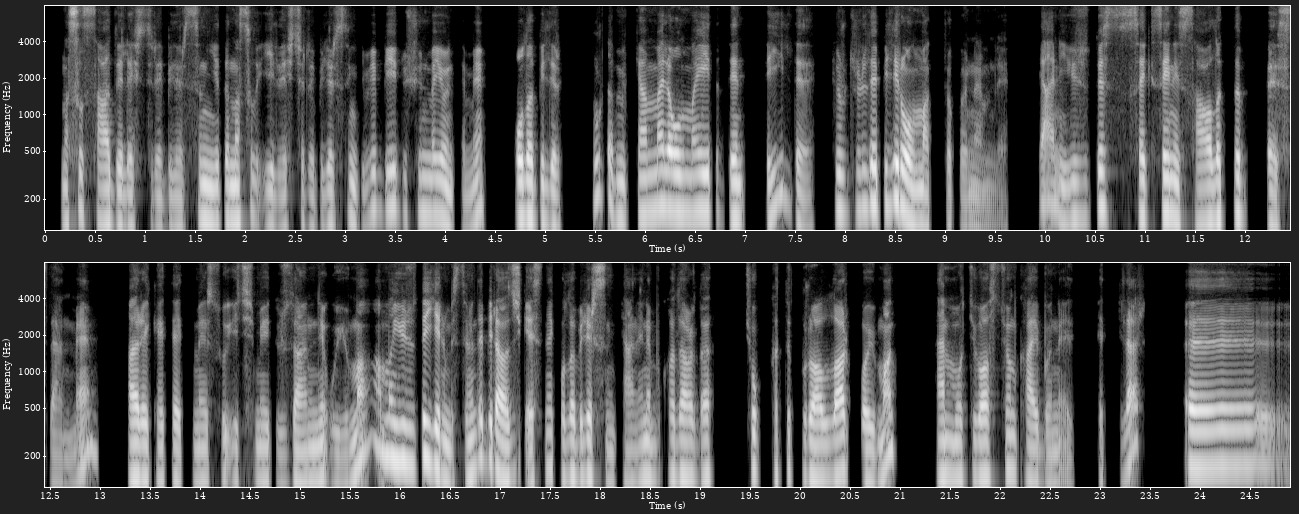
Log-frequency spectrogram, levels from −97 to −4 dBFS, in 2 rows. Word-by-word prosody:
nasıl 125 +6 0
sadeleştirebilirsin 110 -2 -3
ya 125 0 +1
da 130 - +1
nasıl 130 +3 0
iyileştirebilirsin 115 +2 -6
gibi 160 +9 -8
bir 170 0 +1
düşünme 150 0 -4
yöntemi 125 +2 -1 0.3
olabilir. 135 -5 +4 0.3
Burada 205 +1 -4
mükemmel 150 +5 +1
olmayı 160 0 +6 0.2
de 140 -1 +5 0.3
değil 185 +6 -4
de 105 -4 -4 0.2
sürdürülebilir 170 +4 +2
olmak 120 -9 +6
çok - - -10
önemli. - - -11 0.3
Yani, 95 +7 -2
%80'i 140 0 0
sağlıklı 130 +3 +1 0.2
beslenmek, 105 - -5 0.3
hareket 125 -1 +2
etmek, 115 0 -3
su - - -8
içmek, 120 0 -6
düzenli 110 +4 -1
uyumak 110 - -2
ama 205 -4 +3
%20'sini 165 - +3
de 195 +1 -1
birazcık 140 -4 +4
esnek 150 +8 -3
olabilirsin. 130 -3 0
Kendine 120 +3 -3
bu - - -21
kadar 135 -2 0
da 135 0 0 0.3
çok 150 -1 -4
katı 135 +2 -8
kurallar 135 +1 +4
koymak 120 - +1 0.4
hem 135 0 +1
motivasyon 130 +2 0
kaybını 110 -5 -3
et 90 +3 -13 0.2
etkiler. - - -4 0.4
Eee, 165 - +3
130 Hz, 125 wpm, -22 LUFS, 115-155 Hz, 0.4 s, olmayı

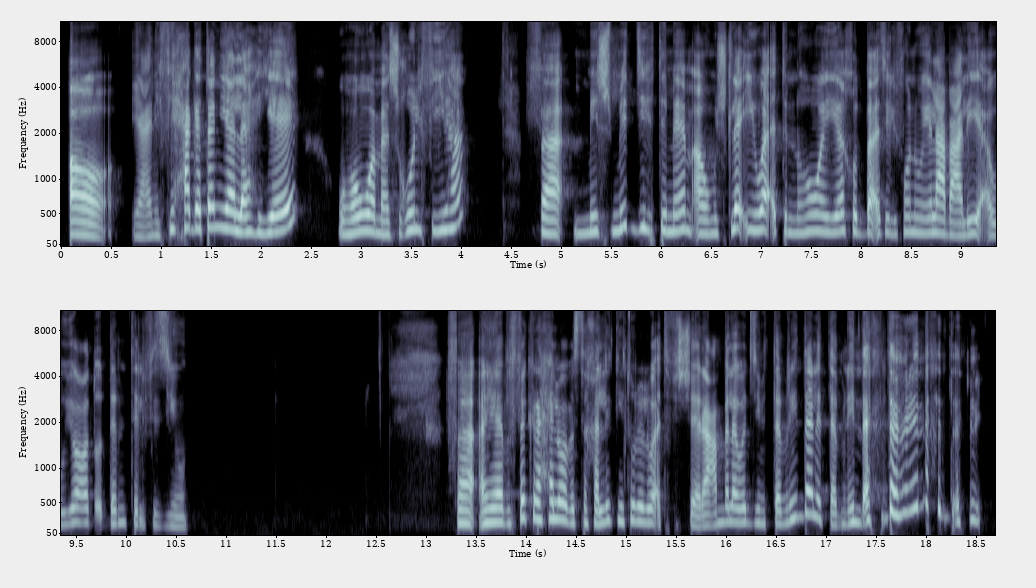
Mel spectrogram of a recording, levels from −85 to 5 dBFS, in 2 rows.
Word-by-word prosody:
آه، 185 -5 +6 0.3
يعني 165 +2 -4
في 265 - -4
حاجة 280 +2 +3
تانية 290 -1 +4
لاهياه، 225 +3 +4 0.5
وهو 225 +5 +3
مشغول 210 +6 -1
فيها، 260 +6 -1 0.6
فمش 215 +2 +1
مدّي 275 +1 -3
اهتمام 250 +1 -2
أو 205 -3 +2
مش 210 +5 -4
لاقي 270 -2 +2
وقت 260 -1 +1
إن 210 -1 -7
هو 235 +3 -2
ياخد 230 -1 -2
بقى - - +3
تليفون 220 +2 -7
ويلعب 215 -2 +2
عليه 185 +3 +2
أو 175 - -5
يقعد 205 +2 -1
قدام 190 -1 -7
التليفزيون. 155 -7 -9 2.6
فهي 200 +1 +2
ب - - -13
فكرة 265 +5 0
حلوة 250 0 +1
بس 200 -1 -5
خليتني 210 +4 -3
طول 230 +1 -4
الوقت 205 -2 -1
في - - -15
الشارع، 160 -1 +1
عمّالة 210 +6 0
أودّي 205 -1 -3
من 195 - -9
التمرين 195 +9 -4
ده 330 - +4
للتمرين، 205 - -3
من - - -8
التمرين 330 - +2
ده 470 - -4
للتمرين 240 - -9
220 Hz, 150 wpm, -20 LUFS, 195-255 Hz, 2.6 s, آه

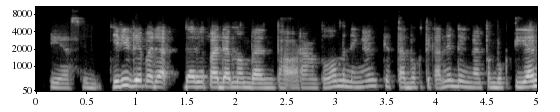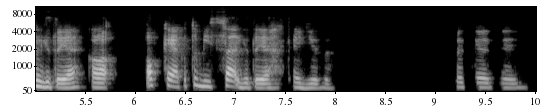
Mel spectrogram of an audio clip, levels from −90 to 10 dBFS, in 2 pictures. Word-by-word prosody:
Iya 170 -2 -5
sih. 175 - -9 0.2
Jadi 210 +4 +5
daripada 215 -3 +5 0.2
daripada 200 -2 +4
membantah 175 -2 -1
orang 170 0 -6
tua 200 +5 -1
mendingan 220 +1 -3
kita 220 -4 -6
buktikannya 190 +4 -4
dengan 185 -4 -3
pembuktian 190 +4 +3
gitu 180 -3 0
ya? 165 +1 +5
Kalau, 180 -2 +3 0.4
"Oke, 255 -2 +2
aku 205 +3 -1
tuh 270 - -4
bisa." 215 +2 +2
Gitu 175 -1 -4
ya, - - -6 0.2
kayak 180 -3 -6
gitu? 160 -1 -8 1.2
Oke 185 0 -11 0.3
oke. 165 0 -11
190 Hz, 155 wpm, -21 LUFS, 175-210 Hz, 1.2 s, Jadi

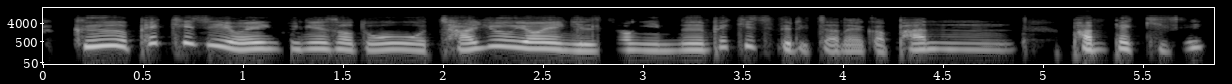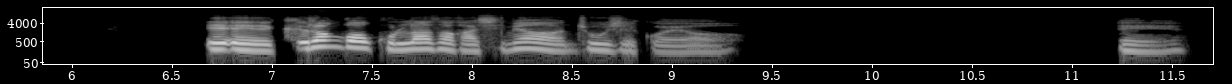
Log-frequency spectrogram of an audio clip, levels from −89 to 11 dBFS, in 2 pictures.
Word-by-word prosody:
그 315 +1 +2
패키지 420 -3 -3
여행 235 0 +2
중에서도 220 -3 -4
자유여행 240 -2 0
일정이 200 +2 -5
있는 205 +2 -5
패키지들 285 +3 -9
있잖아요. - - -11
그러니까 - - -9
반, 215 -2 -7 0.3
반 215 0 +1
패키지? 235 +3 -8 0.9
예예. 215 -4 +6
그런 295 +5 +6
거 275 -2 +9
골라서 230 -1 +2
가시면 205 +1 -2
좋으실 195 -3 -6
거예요. 160 - -14 1.9
예. 185 +1 -10
220 Hz, 275 characters per minute, -23 LUFS, 200-240 Hz, 1.9 s, 거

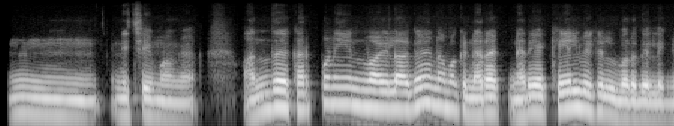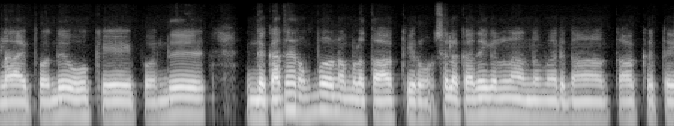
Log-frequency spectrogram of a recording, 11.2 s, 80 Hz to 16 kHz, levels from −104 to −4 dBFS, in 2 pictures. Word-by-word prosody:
ம். 125 -4 -5 0.2
நிச்சயமாங்க. 120 -4 -4 0.6
அந்த 155 +8 0 0.2
கற்பனையின் 200 +5 -3
வாயிலாக 170 -1 +3 0.2
நமக்கு 170 -5 -2
நெற 130 +2 +3 0.2
நெறைய 145 +4 +3
கேள்விகள் 160 -4 +2
வருது 115 0 +2
இல்லீங்களா? 105 +1 -1
இப்போ - - -10
வந்து 125 +4 +2 0.2
ஓகே, 120 -3 -1 0.2
இப்போ 110 - -13
வந்து 120 +4 0 0.6
இந்தக் 120 -1 +3
கதை 145 +6 +3
ரொம்போ 145 +4 +1
நம்மள 125 -2 0
தாக்கிரும். 115 -1 0
சில 135 - +3
கதைகள்லாம் 130 0 +2
அந்த 115 0 -1
மாரி 115 0 -1
தான் 115 0 -2 0.2
தாக்கத்த 110 0 -3
125 Hz, 145 wpm, -20 LUFS, 115-155 Hz, 0.6 s, வாயிலாக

